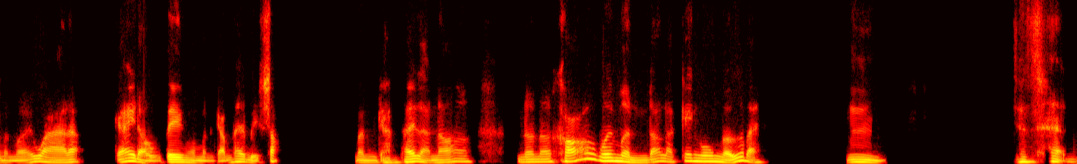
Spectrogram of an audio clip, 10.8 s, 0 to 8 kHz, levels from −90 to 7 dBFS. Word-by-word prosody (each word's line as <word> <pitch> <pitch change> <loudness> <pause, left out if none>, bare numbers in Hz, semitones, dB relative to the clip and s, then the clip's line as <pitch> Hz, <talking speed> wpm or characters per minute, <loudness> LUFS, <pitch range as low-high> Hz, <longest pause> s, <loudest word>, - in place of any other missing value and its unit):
mình 90 -1 -5
mới 95 +5 -3
qua 110 -6 0
đó, 120 - +2 0.4
cái 155 +1 +3
đầu 85 - 0
tiên 115 -2 +5
mà - - -2
mình 85 -1 -5
cảm 85 +5 -3
thấy 125 +1 0
bị 95 - -2
sốc. - - -1 0.8
Mình 95 -1 -3
cảm 100 +1 -5
thấy 120 +5 +3
là 120 -8 +1
nó 110 +7 -3 0.5
nó 120 +1 -2
nó 125 +1 -1
khó 155 - +2
với 165 -1 +7
mình 115 -10 +3
đó 125 +5 -1
là 135 -5 -3
cái 160 -1 0
ngôn 140 -2 +3
ngữ 105 0 +3
á - - +4
bạn. - - -6 0.9
Ừm. 110 -5 0 1.3
Chính 120 +1 +1
xác. 125 +3 -2
120 Hz, 185 wpm, -21 LUFS, 100-135 Hz, 1.3 s, với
